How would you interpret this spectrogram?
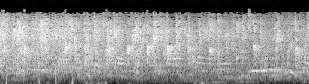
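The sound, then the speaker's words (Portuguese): A crowd applauds fellow participants steadily, many hands clapping in a dense, continuous patter that holds at an even, fairly loud level for several seconds. “Dámoslle un aplauso aos compañeiros.”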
